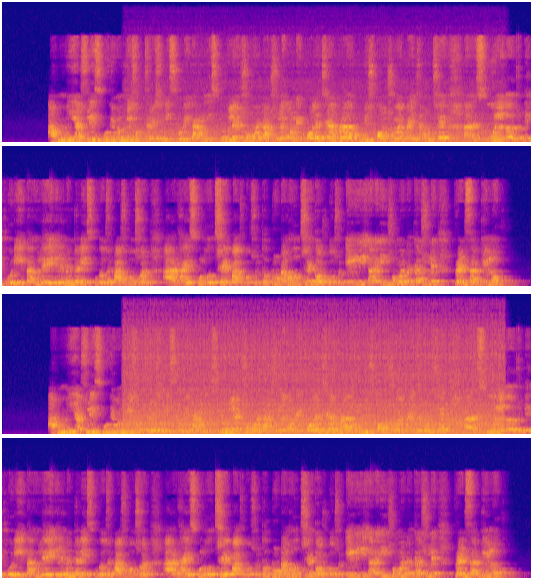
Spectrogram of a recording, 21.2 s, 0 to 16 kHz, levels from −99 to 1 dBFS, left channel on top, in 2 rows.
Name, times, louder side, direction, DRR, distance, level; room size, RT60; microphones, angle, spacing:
voice 1, 0.9-20.6, equal, 55° left, -7 dB, 2.3 m, -22 dB
sound 1, 2.4-10.1, right 7 dB, 80° right, 0.4 m, -26 dB
8.8 x 7.5 x 2.4 m, 0.93 s
head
